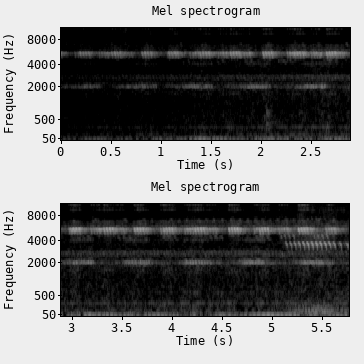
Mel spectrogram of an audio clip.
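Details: At night, a cricket chirps steadily, with bright, high pulsed trills repeating several times each second in the quiet darkness.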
